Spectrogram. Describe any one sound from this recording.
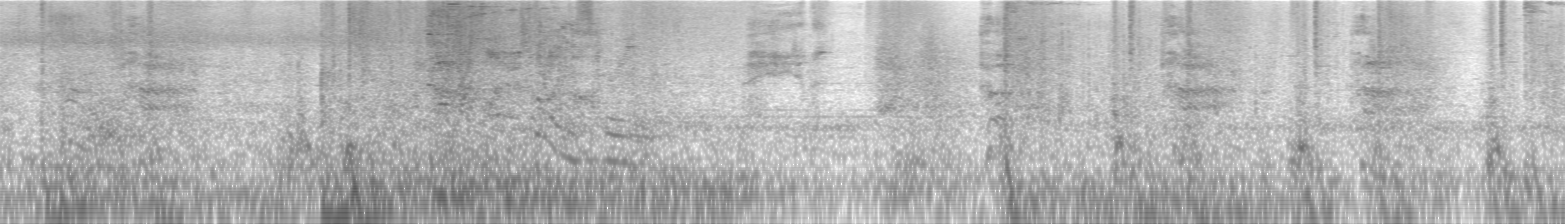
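Weapons strike with sharp hits during a video game fight.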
